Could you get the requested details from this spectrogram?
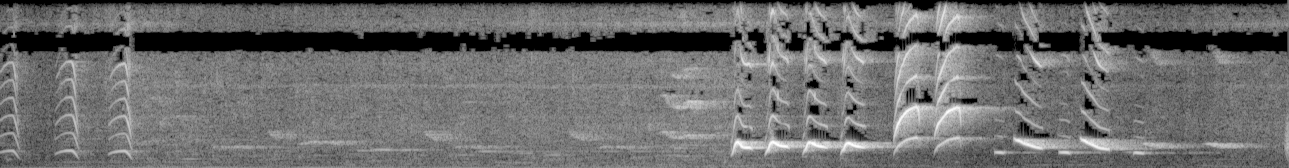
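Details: Soft hooked notes from a Black-throated laughingthrush, a quiet stretch, then a loud rapid series of bright whistled phrases ending in long level tones.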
